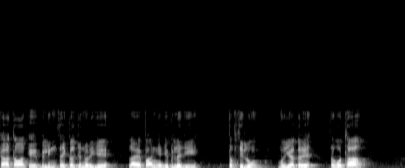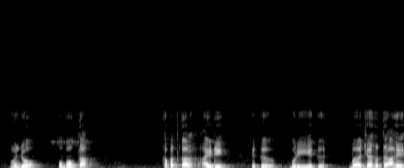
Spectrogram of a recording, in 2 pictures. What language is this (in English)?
Sindhi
